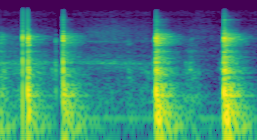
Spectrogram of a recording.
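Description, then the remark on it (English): Four sharp, solid knocks on a door, fairly loud: two in quick succession, a brief pause, then two more spaced a little further apart, with no voices. “I heard a knock on the door.”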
